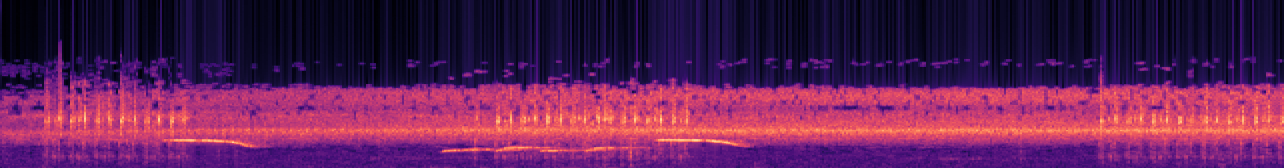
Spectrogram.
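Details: Long-billed wren-babbler in the Mishmi Hills, Arunachal Pradesh, giving two high, thin whistles that slur downward about three seconds apart, with lower warbled notes between, over a steady shrill insect drone.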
